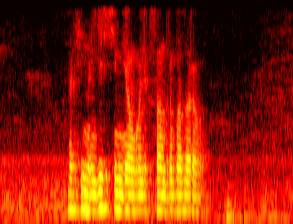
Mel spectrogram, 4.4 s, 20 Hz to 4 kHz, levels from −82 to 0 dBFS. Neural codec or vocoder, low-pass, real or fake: vocoder, 22.05 kHz, 80 mel bands, Vocos; 3.6 kHz; fake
